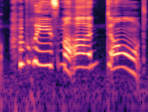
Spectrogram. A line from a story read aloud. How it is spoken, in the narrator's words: Susie pleaded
